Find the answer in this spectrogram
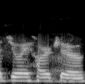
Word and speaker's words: Harjo: Is that how you say her name? Yeah, Joy Harjo.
